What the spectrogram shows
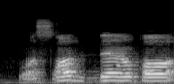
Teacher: صاد کو موٹا کر کے پڑھیں گے، قاف کو بھی موٹا کر کے پڑھیں گے. وصدق صاد تاکہ سین میں آواز مکس نہ ہو.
